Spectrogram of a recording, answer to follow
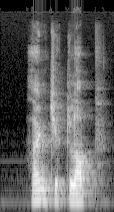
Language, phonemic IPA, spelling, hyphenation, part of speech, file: Dutch, /ˈɦɑn.tjəˌklɑp/, handjeklap, hand‧je‧klap, noun, Nl-handjeklap.ogg
- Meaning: 1. gesture in which two people slap their hands 2. children's game in which players clap each other's hands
